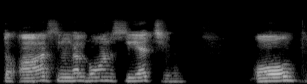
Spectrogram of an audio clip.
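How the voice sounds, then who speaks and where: A middle-aged man teaching a chemistry class, slowly repeating terms, quizzing his students and calling them "beta". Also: fairly high pitch, flat delivery, pushed and bright, low-quality recording. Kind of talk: classroom lecture.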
